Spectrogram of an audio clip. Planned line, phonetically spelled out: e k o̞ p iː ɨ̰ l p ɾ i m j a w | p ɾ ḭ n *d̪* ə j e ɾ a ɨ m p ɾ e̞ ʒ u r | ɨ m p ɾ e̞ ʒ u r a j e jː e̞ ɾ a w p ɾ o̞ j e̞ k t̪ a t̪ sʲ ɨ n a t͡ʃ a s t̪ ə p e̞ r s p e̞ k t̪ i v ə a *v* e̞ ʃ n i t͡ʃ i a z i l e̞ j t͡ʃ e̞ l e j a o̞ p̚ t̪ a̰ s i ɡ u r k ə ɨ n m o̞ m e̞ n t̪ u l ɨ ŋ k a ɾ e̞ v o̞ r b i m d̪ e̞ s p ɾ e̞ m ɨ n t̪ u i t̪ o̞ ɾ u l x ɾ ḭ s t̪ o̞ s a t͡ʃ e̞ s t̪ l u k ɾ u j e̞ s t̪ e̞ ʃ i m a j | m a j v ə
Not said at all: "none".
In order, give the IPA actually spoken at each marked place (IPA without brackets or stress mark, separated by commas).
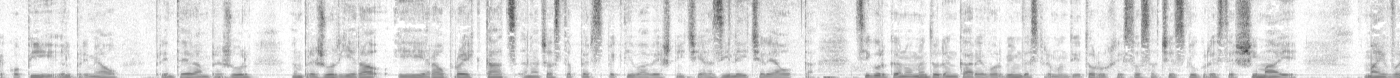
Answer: t̪, v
